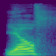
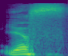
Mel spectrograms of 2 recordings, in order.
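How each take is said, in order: First: The s is heavy, said with a full rounded mouth. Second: The s is thin and light, without mouth fullness. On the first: The speaker calls it right. "বলতে হবে ইয়াস, মুখটা একটু গুল ভরপুর হয়ে যাবে" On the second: The speaker calls it wrong. "ইয়াস বলা যাবে না। ইয়াস বললে কিন্তু এই সদের জায়গায় সিনের উচ্চারণ হয়ে যাবে।"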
